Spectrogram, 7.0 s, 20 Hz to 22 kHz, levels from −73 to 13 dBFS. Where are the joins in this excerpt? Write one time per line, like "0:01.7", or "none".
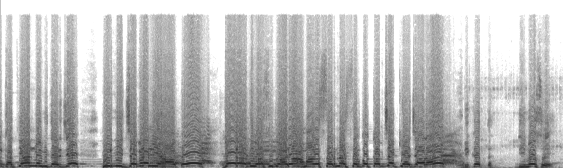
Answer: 0:05.8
